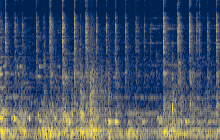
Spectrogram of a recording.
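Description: Bells on a herd of goats clanking in an irregular jangle as the animals jostle, with goats bleating now and then.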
